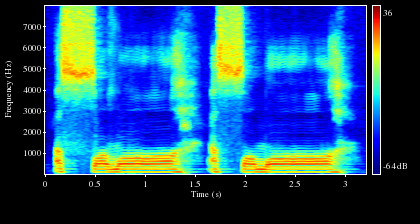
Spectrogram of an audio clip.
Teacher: Al-Lam al-Mughallazah, which is basically a heavy lam, which is recited by Warsh, where he says, for example, as-salah, as-salah.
